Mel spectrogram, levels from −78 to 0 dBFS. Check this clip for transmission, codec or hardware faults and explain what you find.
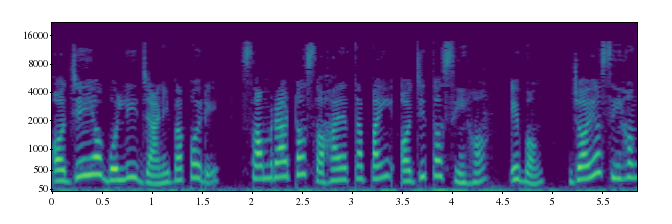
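One fault runs through the whole speech clip: low-bitrate audio saved at a high bitrate. Nothing is heard above 14 kHz. The thin, smeared detail points to an earlier very low-bitrate pass, such as 32 kbit/s AAC. It was likely re-saved later as a larger MP3. The second encoding cannot restore what was lost.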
